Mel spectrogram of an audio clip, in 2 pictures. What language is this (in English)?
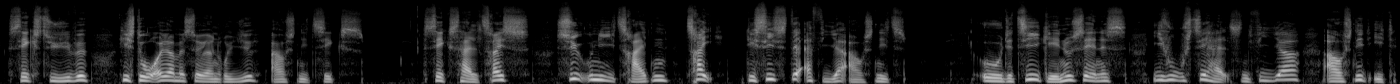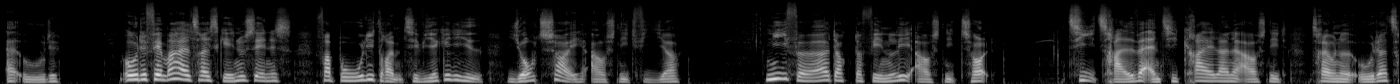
Danish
